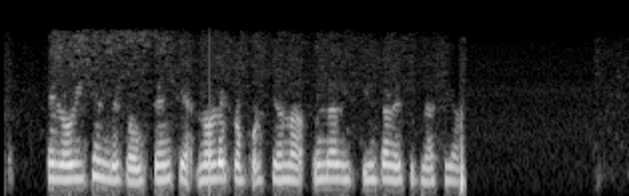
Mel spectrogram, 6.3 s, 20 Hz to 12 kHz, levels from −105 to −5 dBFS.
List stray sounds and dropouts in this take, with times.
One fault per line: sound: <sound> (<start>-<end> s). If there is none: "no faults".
no faults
